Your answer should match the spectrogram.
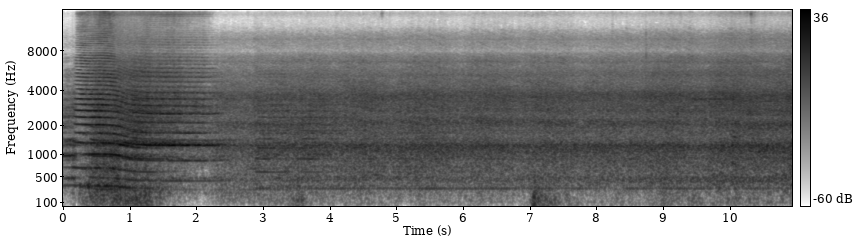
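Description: An Indian Railways electric locomotive sounds its horn loudly for about two seconds as it passes at speed, the pitch dropping as it goes by. Then comes the steady rushing and rattling of its passenger coaches running past.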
